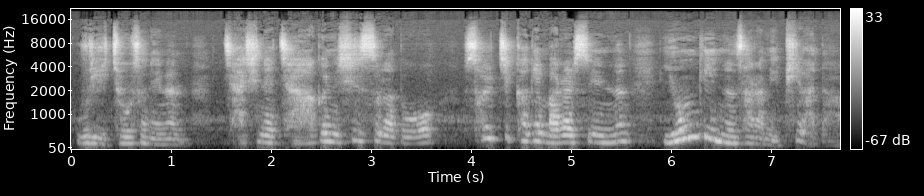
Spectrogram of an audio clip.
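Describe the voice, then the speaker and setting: Woman as noble king, storybook, solemn, admiring, regal phrasing, animated intonation. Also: medium pitch, recorded from a distance, lightly acted. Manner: solemn, declarative royal speech. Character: dignified, admiring king of old Joseon.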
